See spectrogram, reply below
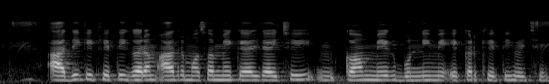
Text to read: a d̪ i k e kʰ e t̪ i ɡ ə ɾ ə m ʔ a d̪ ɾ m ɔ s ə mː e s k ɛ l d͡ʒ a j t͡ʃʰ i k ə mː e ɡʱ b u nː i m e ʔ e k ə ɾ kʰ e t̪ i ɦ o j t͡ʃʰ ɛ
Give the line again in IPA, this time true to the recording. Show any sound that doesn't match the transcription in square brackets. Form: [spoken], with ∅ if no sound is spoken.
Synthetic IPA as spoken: a d̪ i k e kʰ e t̪ i ɡ ə ɾ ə m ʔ a d̪ ɾ m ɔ s ə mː e [∅] k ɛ l d͡ʒ a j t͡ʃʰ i k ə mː e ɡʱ b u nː i m e ʔ e k ə ɾ kʰ e t̪ i ɦ o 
